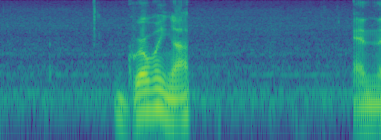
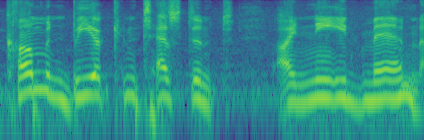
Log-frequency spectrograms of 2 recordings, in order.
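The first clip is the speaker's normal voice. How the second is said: begging; 10 semitones higher than usual. Real, not acted. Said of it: "I'm begging right now".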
